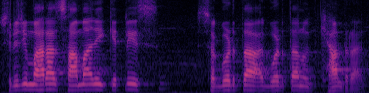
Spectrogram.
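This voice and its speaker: A man who preaches through humorous stories, animated and acting out the characters. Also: a little high, a little fast. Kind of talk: storytelling sermon.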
